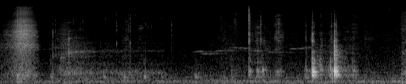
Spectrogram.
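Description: Hands handling heavy battery cables and their metal lugs. There is a short rustle just after the start, then a few small clicks in the second half as the lugs are fitted together.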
